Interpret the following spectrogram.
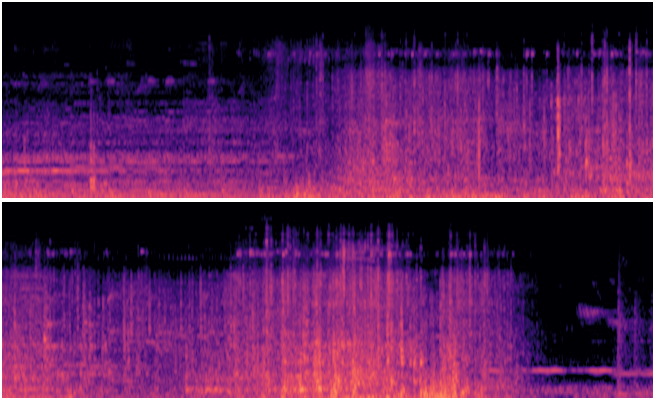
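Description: Music fades out over the first few seconds. It gives way to the riding noise of a hardtail e-mountain bike going down a dirt forest trail: a steady rush of tyres on the ground with many short rattles and knocks.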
